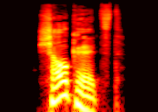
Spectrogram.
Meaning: second-person singular present of schaukeln
- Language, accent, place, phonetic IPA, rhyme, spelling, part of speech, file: German, Germany, Berlin, [ˈʃaʊ̯kl̩st], -aʊ̯kl̩st, schaukelst, verb, De-schaukelst.ogg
